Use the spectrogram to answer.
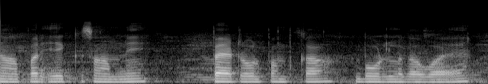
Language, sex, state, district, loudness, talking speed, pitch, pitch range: Hindi, male, Uttar Pradesh, Shamli, -20 LUFS, 135 wpm, 125 Hz, 120-130 Hz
